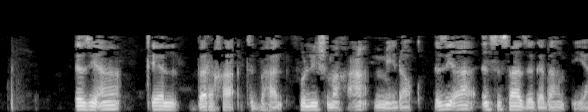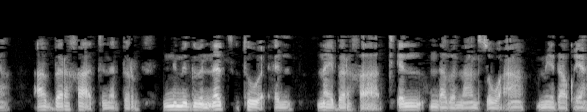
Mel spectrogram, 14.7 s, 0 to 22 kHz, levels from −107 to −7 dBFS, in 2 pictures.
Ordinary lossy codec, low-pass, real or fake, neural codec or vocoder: MP3, 24 kbps; 7.2 kHz; fake; vocoder, 44.1 kHz, 80 mel bands, Vocos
